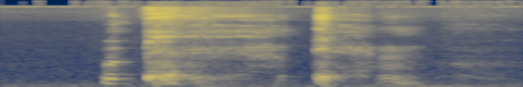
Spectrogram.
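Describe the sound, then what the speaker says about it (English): Two harsh, chesty coughs from a scratchy chest close to the microphone, about a second apart, each with a rough raspy tail and quiet between them. "my cough is not due to a cold, but just a little bit scratchy in my chest"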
